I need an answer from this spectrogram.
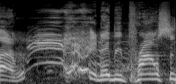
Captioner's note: Steve whinnies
